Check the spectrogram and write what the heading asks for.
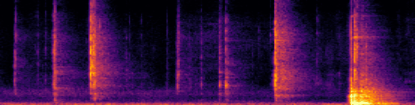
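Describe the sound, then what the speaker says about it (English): A wooden handle being driven into a Kelly Tasmanian splitting axe head, with a series of sharp, close knocks spaced irregularly, ending in one heavier, louder strike. "I can hit on the front and then hit on the back, and you can hear it."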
